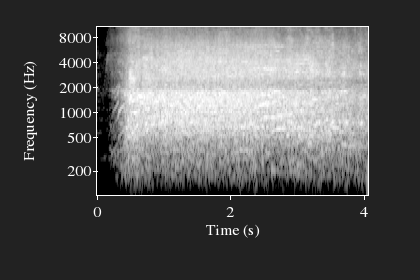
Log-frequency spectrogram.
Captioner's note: audience laugh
